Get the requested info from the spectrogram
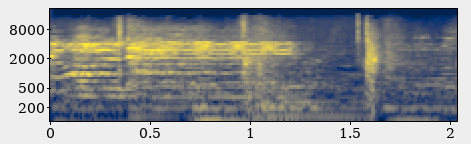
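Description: A group of voices singing over low instrumental accompaniment. The singing stops just after a second in, leaving the low accompaniment notes, with a single knock about a second and a half in.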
